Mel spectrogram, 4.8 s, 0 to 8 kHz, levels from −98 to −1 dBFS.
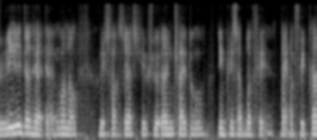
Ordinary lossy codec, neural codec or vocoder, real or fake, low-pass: none; codec, 16 kHz, 1 kbps, FreqCodec, smaller model; fake; 7.2 kHz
